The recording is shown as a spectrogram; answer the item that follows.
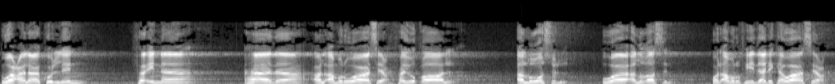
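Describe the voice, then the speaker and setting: A man with a rather high, bright and clear voice delivers a classical text commentary lesson. He speaks in measured, deliberate phrases, one piece at a time. The sound rings with a long hall reverb. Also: fairly even intonation. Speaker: religious teacher.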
